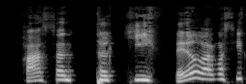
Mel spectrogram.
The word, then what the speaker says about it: Punxsutawney: Punxsutawney.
